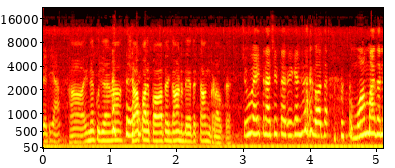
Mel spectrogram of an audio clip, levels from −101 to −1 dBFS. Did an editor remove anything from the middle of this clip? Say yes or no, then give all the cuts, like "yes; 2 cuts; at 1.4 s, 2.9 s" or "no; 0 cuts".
no; 0 cuts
